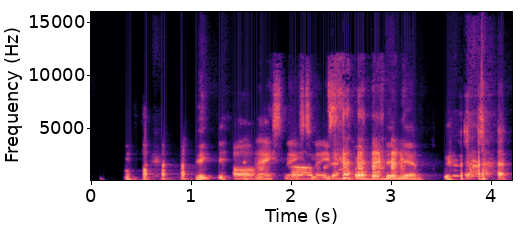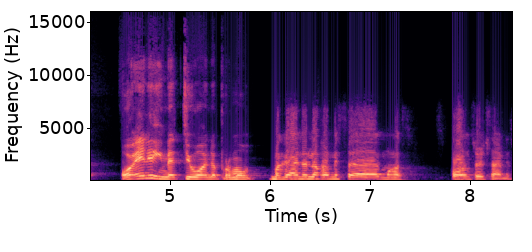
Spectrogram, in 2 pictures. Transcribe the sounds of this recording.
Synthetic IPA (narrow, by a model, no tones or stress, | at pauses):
ʔonajsna̰jsna̰spɛbɛd̪ɛnjɐn | ʔoɹʔɛnɪɪ̃ŋd̪ɐt̪̚juwãnɐpɾɔmowt̪̚mɐɡaːnolɐŋkɐmɪsɐmɐŋa | sponsɔɹsnaːmɪ̃n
